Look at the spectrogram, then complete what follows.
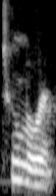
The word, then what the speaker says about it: turmeric: it was very good at tamaric Rice tum I'm call it t turmeric rice let's pronounce it right okay I want to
